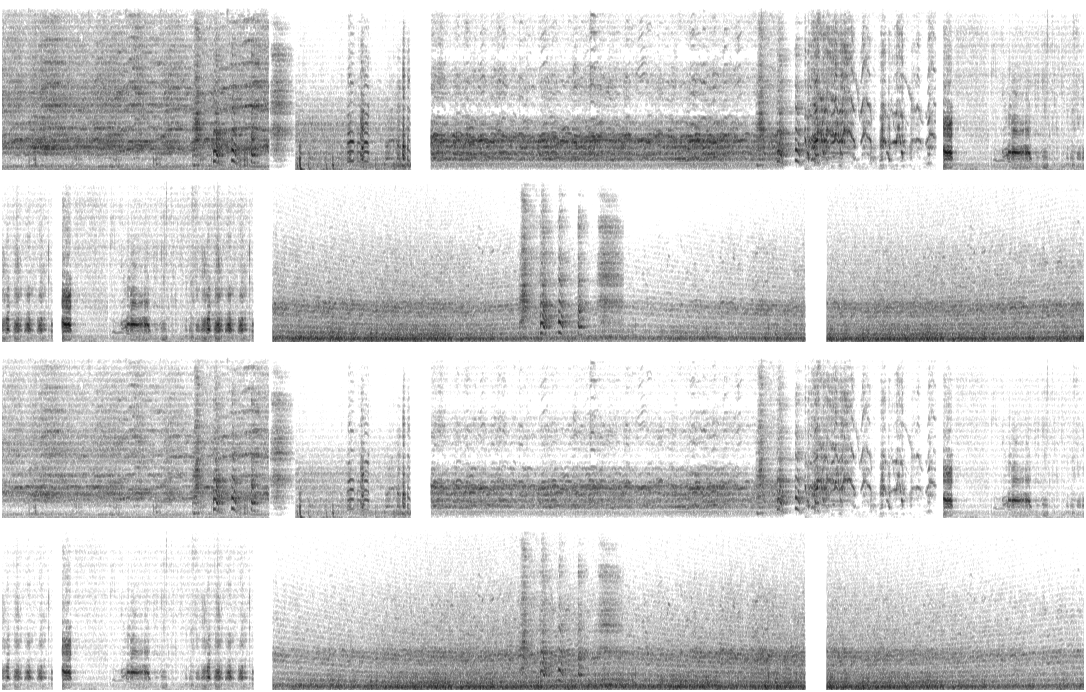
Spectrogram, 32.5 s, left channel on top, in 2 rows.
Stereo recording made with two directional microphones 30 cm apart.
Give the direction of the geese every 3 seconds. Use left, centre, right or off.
left, left, left, left, left, left, left, centre, right, right, left.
